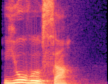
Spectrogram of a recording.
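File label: "ювывса", Komi, female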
